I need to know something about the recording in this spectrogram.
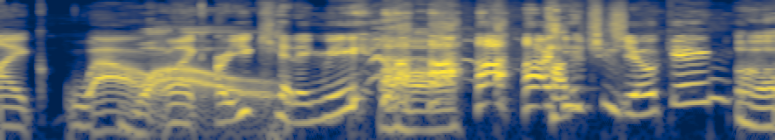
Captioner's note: laughing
